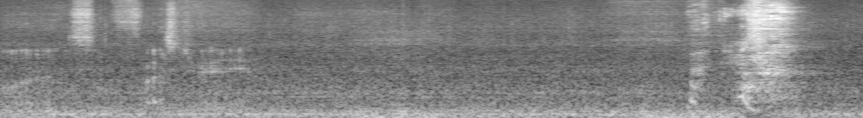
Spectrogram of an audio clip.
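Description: Two quick sneezes, sharp and close, burst out inside a vehicle during a storm chase over a constant low road rumble, and people talk nearby.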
